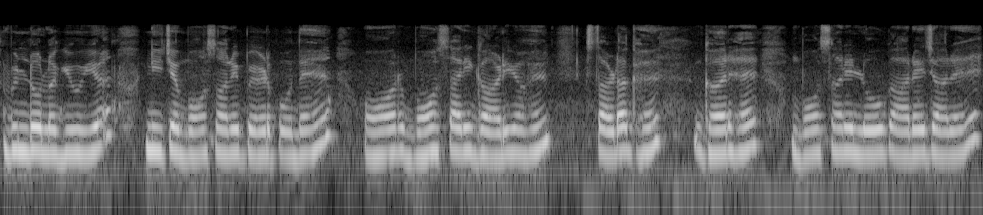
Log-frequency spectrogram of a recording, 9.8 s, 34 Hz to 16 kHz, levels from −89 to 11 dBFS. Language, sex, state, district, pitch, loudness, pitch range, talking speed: Hindi, female, Rajasthan, Jaipur, 200 Hz, -16 LUFS, 195-210 Hz, 165 wpm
